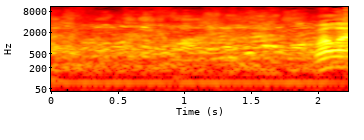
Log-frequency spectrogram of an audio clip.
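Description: Football crowd chatter: many spectators talking at once in a steady mix, with no single voice standing out.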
